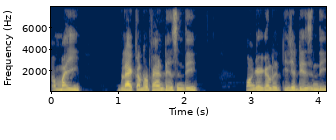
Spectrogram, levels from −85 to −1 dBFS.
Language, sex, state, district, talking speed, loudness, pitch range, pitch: Telugu, male, Andhra Pradesh, Manyam, 145 wpm, -21 LUFS, 130-145 Hz, 135 Hz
